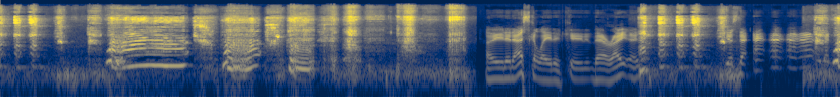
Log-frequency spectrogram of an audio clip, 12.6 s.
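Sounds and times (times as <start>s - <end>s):
donkey mating call braying: 0.0s - 7.2s, 9.3s - 12.6s
speech: 1.6s - 2.4s, 7.6s - 10.3s, 10.9s - 11.6s, 12.2s - 12.6s
laughter: 10.8s - 12.6s.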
